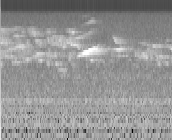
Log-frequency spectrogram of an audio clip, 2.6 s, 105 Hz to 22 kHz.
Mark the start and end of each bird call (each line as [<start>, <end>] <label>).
[1.10, 1.50] Iiwi (Drepanis coccinea)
